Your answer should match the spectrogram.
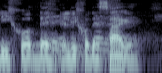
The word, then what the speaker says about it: Zague: años el español Exactamente Bueno en portugués sería y en español zague porque la diferencia es que en portugués la seta si se pronuncia muy marcada no y aquí se pronuncia como ese zague no entonces en portugués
